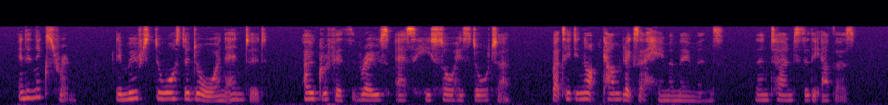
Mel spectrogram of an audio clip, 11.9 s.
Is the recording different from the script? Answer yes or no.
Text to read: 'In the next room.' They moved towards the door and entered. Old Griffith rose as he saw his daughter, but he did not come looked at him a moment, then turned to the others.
no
